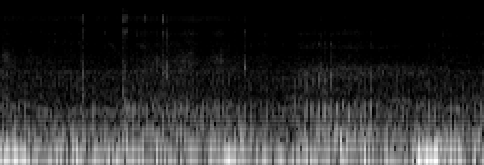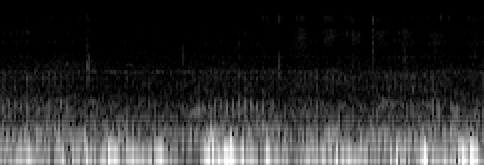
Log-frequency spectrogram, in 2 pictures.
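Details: Pregnant stray cat living outside, seeking human attention: a steady low rumbling purr throughout, swelling in short pulses, with faint scattered clicks and light handling noise above it.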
